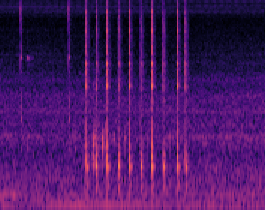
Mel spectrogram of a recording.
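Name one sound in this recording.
A game menu gives a quick, even series of short clicking ticks.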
